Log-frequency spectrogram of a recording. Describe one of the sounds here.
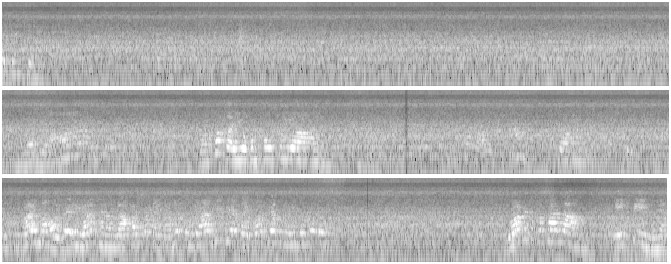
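A hair dryer blows with a steady whir.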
